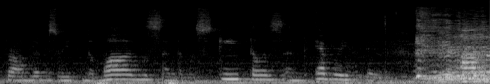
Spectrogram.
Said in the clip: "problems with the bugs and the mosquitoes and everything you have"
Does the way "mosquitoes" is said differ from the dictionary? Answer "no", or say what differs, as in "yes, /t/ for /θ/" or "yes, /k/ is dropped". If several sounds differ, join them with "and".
yes, /s/ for /z/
